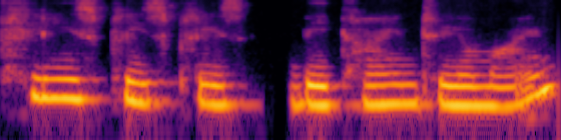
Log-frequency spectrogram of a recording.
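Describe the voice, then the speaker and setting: A woman with a non-native accent speaks very slowly at a medium pitch. Her tone is dark and mellow, with ordinary pitch variation. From Nepal. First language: not English. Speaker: mental health speaker, NHS trainer. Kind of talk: presentation. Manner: halting, many fillers and repeats.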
